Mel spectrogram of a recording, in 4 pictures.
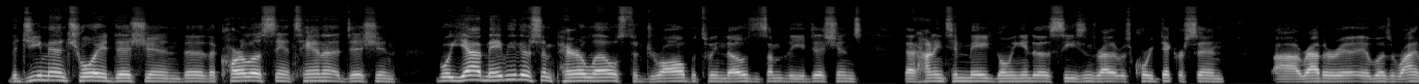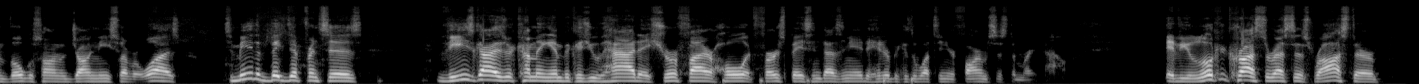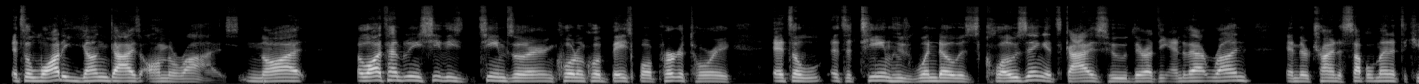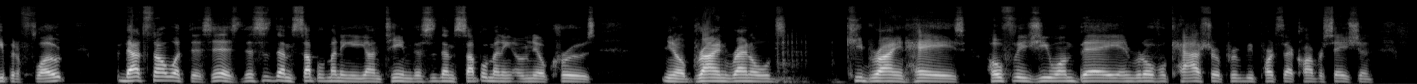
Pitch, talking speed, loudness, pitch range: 150 Hz, 195 wpm, -21 LUFS, 140-165 Hz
